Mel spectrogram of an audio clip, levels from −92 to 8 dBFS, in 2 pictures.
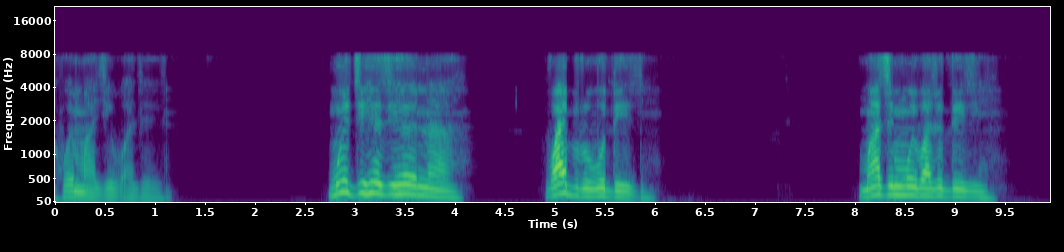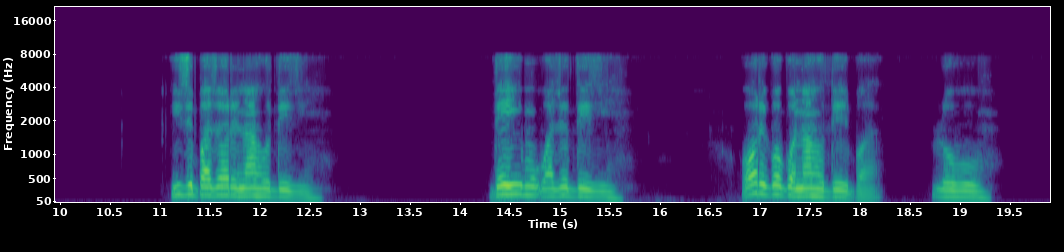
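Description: Speech runs its full length with nothing above about 7.7 kHz, and the upper band has a breathy, grainy, noise-filled texture from start to finish. The likely cause is heavy Bluetooth LC3 compression, consistent with 7.5 ms frames at roughly 24 kbps.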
